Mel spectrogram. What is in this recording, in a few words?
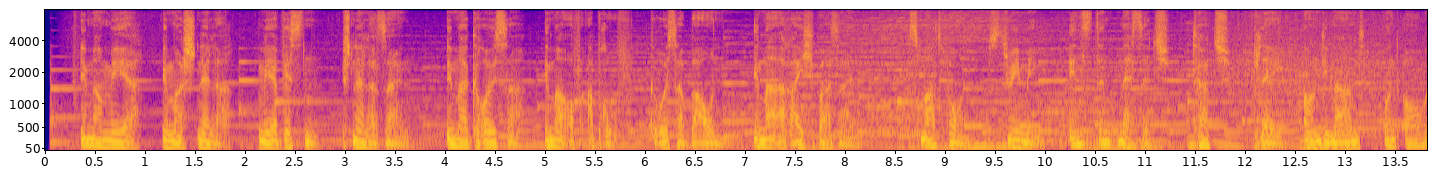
Spots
